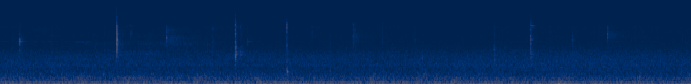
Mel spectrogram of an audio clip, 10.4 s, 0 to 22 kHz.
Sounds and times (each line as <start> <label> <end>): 0.0 waters dripping on metallic constructions 10.3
